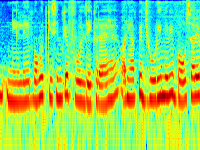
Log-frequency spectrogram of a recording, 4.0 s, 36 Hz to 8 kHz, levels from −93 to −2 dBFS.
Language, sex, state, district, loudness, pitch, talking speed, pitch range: Hindi, female, Uttar Pradesh, Budaun, -14 LUFS, 225 Hz, 255 wpm, 210-250 Hz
